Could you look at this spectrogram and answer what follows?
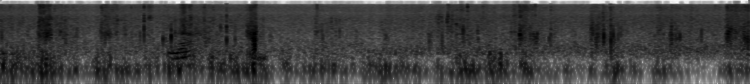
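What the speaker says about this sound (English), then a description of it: "there is a lot of wind" Gusty wind buffets the microphone outdoors on a village hiking trail, with footsteps crunching and a brief spoken word over the rumble.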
